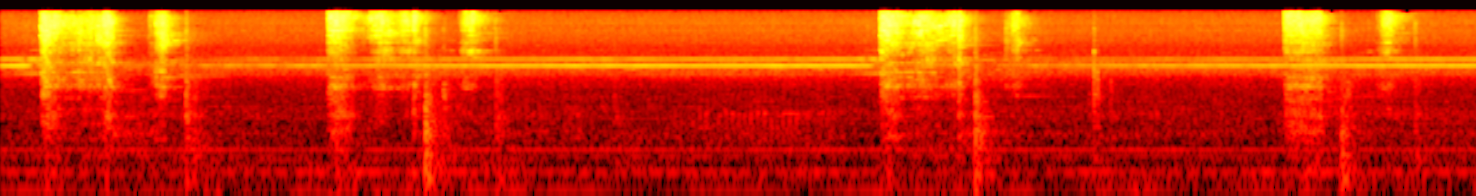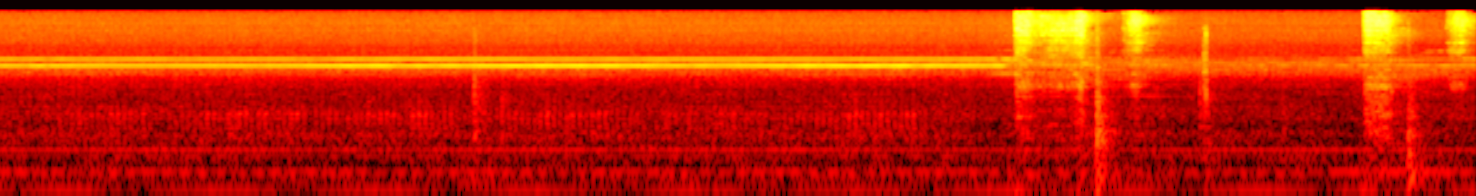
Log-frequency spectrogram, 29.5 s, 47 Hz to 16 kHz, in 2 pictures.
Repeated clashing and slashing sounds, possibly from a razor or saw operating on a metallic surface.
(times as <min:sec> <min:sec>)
0:03.0 0:05.1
